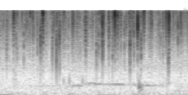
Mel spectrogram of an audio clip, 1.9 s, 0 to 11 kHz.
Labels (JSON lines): {"label": "biophony", "recorder": "SoundTrap 300"}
